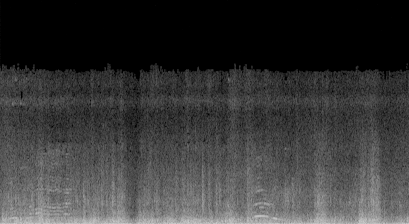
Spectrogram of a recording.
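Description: Log flume boat riding along its water trough: a loud, steady rumble of wind buffeting the chest-mounted camera's microphone over rushing water. A brief voice comes through about four seconds in.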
